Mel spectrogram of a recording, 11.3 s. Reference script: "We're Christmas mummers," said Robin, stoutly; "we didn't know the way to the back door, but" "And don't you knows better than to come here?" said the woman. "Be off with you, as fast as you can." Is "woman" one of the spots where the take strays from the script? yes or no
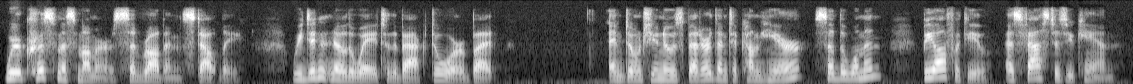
no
